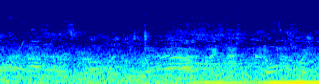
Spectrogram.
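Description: Faint distant voices of players calling out on an open field. A low steady hum comes in near the end.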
